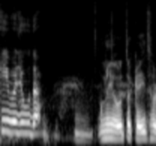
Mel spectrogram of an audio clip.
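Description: Only speech: a woman talking, a short pause about half a second in, then a man talking.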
